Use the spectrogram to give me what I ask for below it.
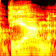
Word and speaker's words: Diana: So Diana, you are Diana, I think it is pronounced, isn't it, Diana?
